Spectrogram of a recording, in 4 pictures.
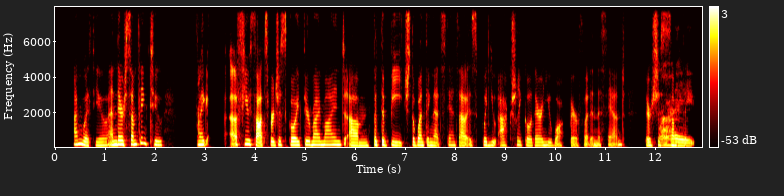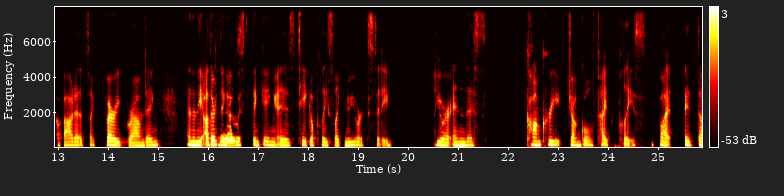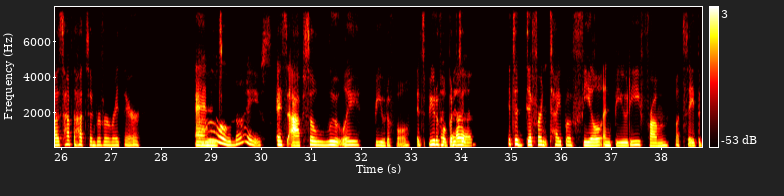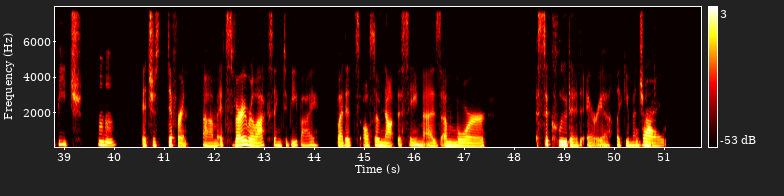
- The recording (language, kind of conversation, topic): English, unstructured, How can I use nature to improve my mental health?
- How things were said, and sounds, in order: none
